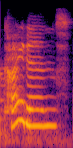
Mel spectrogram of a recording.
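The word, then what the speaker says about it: chiton: oh and don't forget our kite ends again that's spelled c-h-i-t-o-n that one's felt a little different too isn't it and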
